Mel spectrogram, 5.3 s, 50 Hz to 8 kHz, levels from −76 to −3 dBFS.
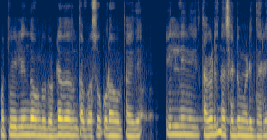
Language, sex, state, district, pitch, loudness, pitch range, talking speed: Kannada, male, Karnataka, Koppal, 165 Hz, -15 LUFS, 155-170 Hz, 125 wpm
